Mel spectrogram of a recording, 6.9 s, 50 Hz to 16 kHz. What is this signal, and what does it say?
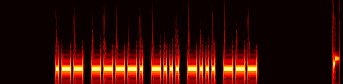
Morse code, heard as a keyed tone, about 20 wpm, 700 Hz. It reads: W9BBO
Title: USA Call Signs - 5 Characters - 4x Character Spacing - 20wpm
